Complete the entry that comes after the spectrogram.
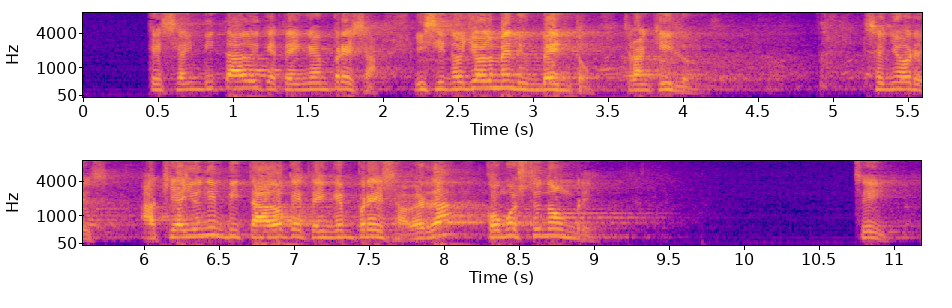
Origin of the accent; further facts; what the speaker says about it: Neiva, Huila, Colombia; now in Cali, Colombia; yo llegué, invitados, de Popayán hace 12 años a Cali. Yo soy de Neiva, del monte.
